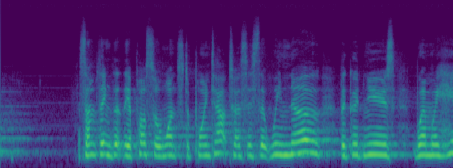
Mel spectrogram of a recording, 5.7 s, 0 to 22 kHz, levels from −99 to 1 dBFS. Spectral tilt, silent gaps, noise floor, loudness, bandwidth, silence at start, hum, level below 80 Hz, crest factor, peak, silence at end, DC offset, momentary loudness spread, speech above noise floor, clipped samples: -6.5 dB/octave; none; -66 dBFS; -30 LUFS; 10.5 kHz; 0 s; none; -88 dBFS; 16 dB; -14 dBFS; 0 s; under 0.1%; 8 LU; 37 dB; under 0.1%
